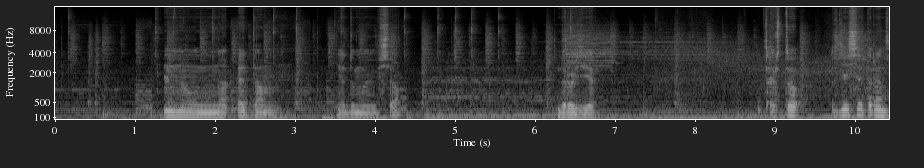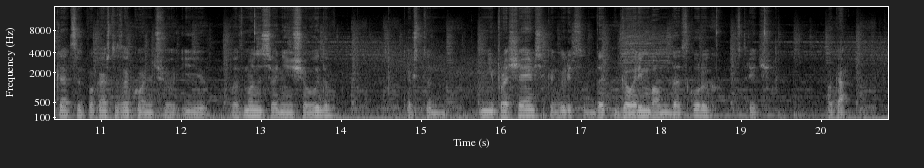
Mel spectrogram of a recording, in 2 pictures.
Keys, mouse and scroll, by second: 0.4-2.2 right drag, 2.2 scroll down 1, 2.4 scroll up 1, 2.7 right click, 3.1 scroll down 1, 3.3 scroll up 1, 3.5-6.7 right drag, 6.7-8.0 scroll up 1, 12.7 click, 18.7-20.8 drag.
